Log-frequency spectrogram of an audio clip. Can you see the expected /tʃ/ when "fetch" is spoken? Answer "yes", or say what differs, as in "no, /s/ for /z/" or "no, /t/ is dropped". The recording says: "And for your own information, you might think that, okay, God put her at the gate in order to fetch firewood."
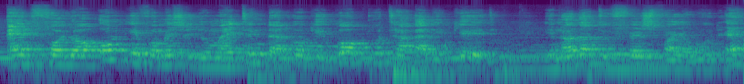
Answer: no, /ʃ/ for /tʃ/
